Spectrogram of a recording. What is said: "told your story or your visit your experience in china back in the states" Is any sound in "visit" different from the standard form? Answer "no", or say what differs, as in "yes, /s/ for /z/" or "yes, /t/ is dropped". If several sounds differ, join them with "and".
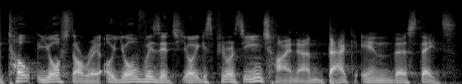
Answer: no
